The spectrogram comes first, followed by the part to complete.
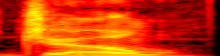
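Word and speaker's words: Djo: D-Joe, but it's pronounced Joe Keery.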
